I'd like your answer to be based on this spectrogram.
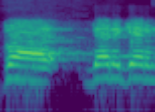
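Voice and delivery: ordinary talk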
